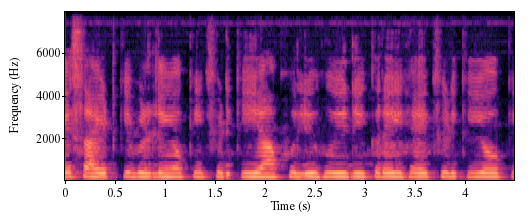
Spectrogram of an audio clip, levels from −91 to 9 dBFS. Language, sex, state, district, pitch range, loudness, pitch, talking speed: Hindi, female, Odisha, Khordha, 195-205 Hz, -14 LUFS, 200 Hz, 175 wpm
